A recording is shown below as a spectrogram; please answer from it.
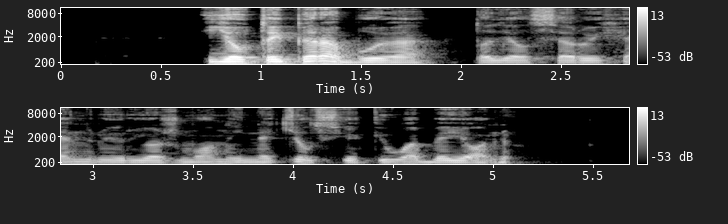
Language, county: Lithuanian, Kaunas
